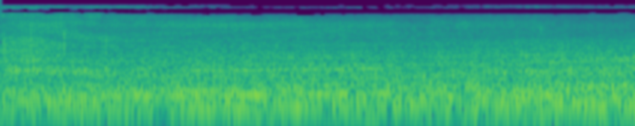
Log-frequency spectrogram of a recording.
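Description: Road traffic on a city street: a steady low rumble of passing cars.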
